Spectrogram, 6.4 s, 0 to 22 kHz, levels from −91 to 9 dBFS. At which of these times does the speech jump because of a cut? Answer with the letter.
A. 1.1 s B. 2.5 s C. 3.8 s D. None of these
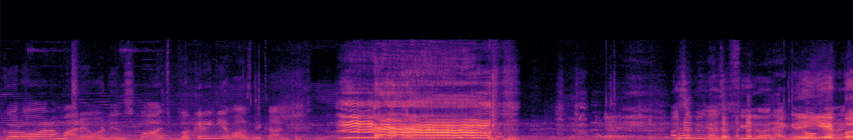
D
